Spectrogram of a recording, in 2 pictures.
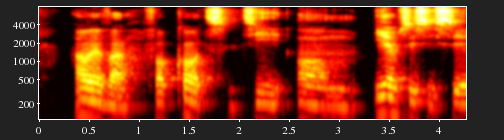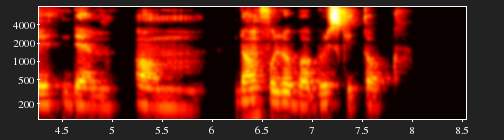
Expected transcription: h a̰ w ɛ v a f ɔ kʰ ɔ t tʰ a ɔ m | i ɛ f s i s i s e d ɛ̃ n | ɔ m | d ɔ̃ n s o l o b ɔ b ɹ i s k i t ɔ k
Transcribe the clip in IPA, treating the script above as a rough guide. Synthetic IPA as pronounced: h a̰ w ɛ v a f ɔ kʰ ɔ t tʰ i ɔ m | i ɛ f s i s i s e d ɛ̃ m | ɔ m | d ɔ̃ n f o l o b ɔ b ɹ i s k i t ɔ k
